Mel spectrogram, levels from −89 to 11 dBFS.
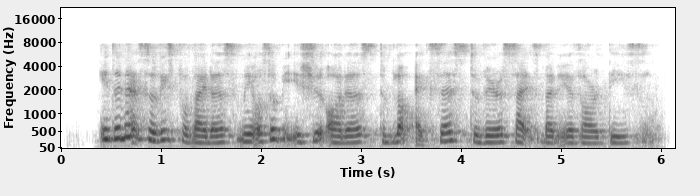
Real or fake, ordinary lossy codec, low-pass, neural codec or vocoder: fake; none; none; codec, 16 kHz, 4.8 kbps, FACodec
